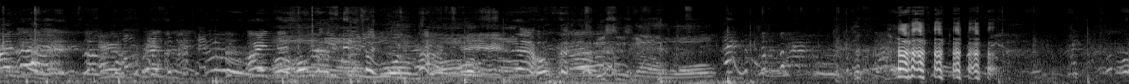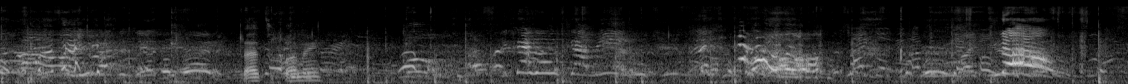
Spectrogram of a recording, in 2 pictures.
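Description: Children and adults talk and call out nearby outdoors.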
